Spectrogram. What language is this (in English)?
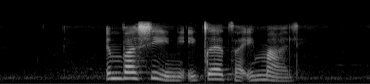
Swati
